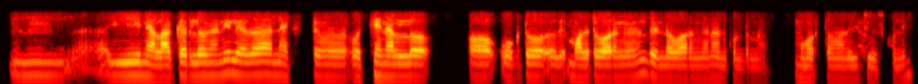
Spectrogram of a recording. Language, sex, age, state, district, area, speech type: Telugu, male, 45-60, Andhra Pradesh, East Godavari, rural, conversation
